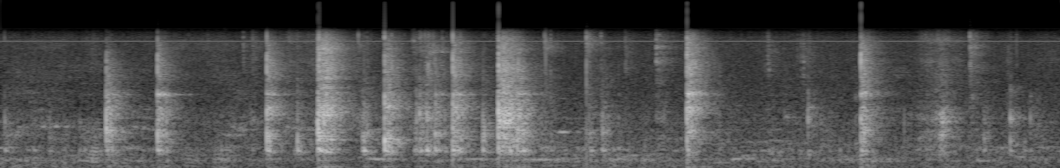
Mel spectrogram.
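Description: Hard plastic cups knocking and clacking in the holes of a wooden dog puzzle board as a French bulldog noses and pushes at them: irregular sharp knocks, thickest a few seconds in, with single knocks before and after.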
